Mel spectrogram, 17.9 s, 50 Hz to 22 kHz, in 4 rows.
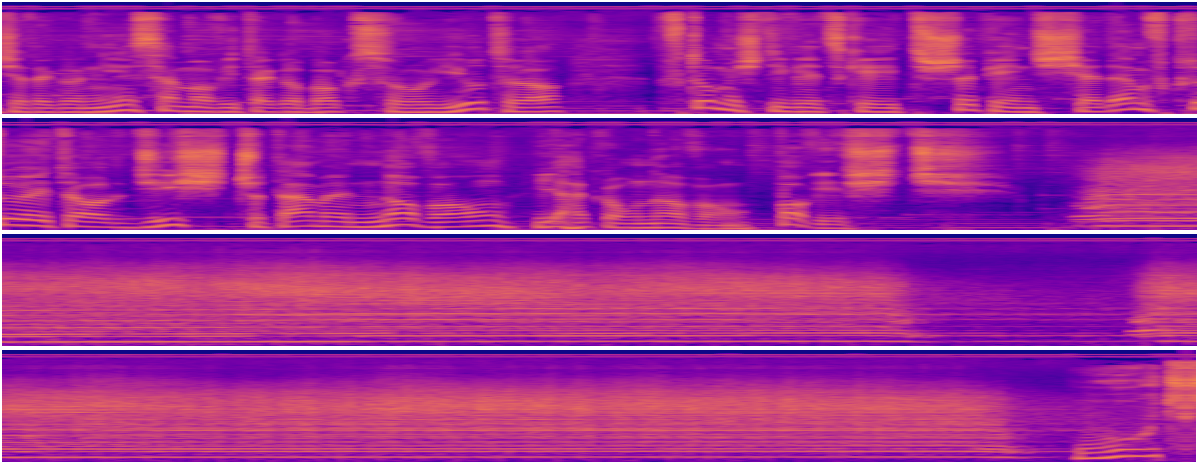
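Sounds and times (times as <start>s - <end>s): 
speech: 0.0s - 9.9s
shrill factory whistle blaring in the early morning in Łódź: 8.5s - 17.9s.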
